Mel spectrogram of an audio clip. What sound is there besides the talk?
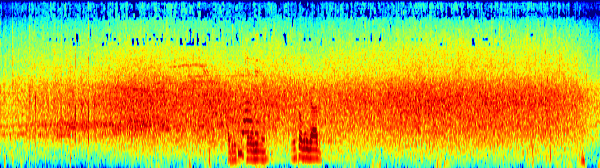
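audience applause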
